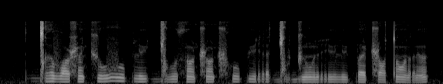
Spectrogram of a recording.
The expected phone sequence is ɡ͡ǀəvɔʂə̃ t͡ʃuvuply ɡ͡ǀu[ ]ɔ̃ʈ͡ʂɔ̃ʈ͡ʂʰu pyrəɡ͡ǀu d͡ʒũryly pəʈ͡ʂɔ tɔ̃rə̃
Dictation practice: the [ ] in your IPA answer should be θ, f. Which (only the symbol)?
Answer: θ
